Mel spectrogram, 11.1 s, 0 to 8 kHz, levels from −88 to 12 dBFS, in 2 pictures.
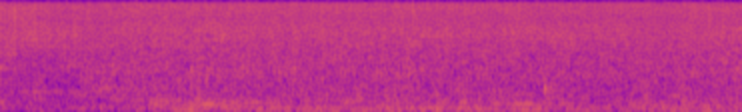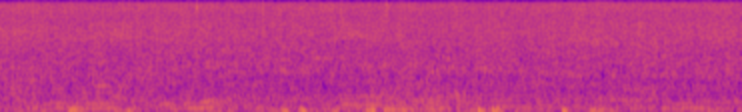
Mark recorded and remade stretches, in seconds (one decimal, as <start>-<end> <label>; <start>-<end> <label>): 0.0-0.8 remade; 0.8-4.8 recorded; 4.8-5.8 remade; 5.8-11.1 recorded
